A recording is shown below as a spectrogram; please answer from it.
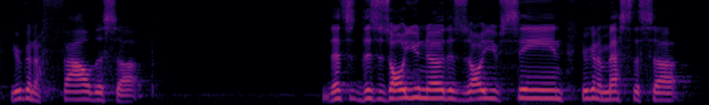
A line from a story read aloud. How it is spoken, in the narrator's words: Satan would whisper in my ear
